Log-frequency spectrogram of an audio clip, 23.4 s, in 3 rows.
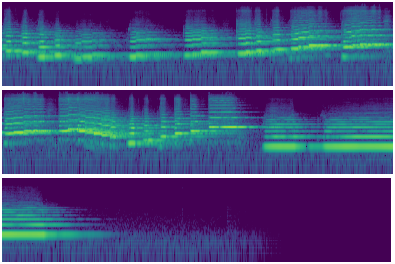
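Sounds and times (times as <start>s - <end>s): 
flute study in F: 0.0s - 17.6s.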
